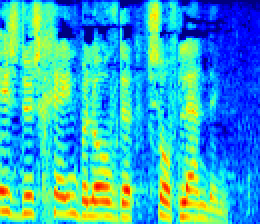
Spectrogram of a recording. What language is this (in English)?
Dutch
